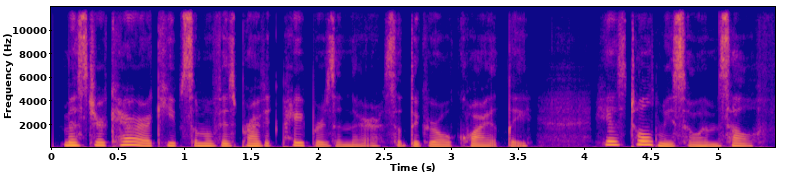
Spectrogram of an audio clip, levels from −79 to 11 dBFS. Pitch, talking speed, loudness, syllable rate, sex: 205 Hz, 220 wpm, -19 LUFS, 5.7 syllables/s, female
